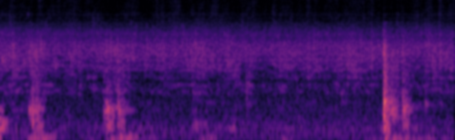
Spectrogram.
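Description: Onions frying in a pan for a Bengali chicken kosha, a steady broadband sizzle with a few scraping stirs and one sharper clatter near the end, close and moderately loud with no talking.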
